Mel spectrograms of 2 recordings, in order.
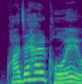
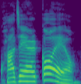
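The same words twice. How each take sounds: First: The consonant starting 거 is plain. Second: The consonant starting 거 is tense, doubled. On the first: The speaker calls it wrong. "I think he said 과제할" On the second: The speaker calls it right. "it becomes more like the double consonant"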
